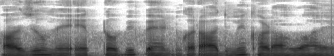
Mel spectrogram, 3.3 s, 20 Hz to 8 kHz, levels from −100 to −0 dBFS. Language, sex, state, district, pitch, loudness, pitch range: Hindi, male, Chandigarh, Chandigarh, 85 Hz, -20 LUFS, 85-95 Hz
